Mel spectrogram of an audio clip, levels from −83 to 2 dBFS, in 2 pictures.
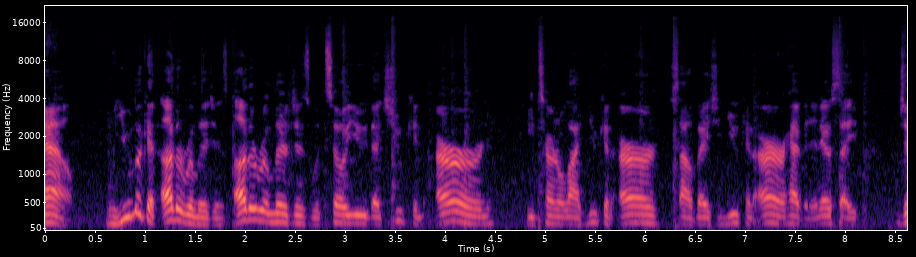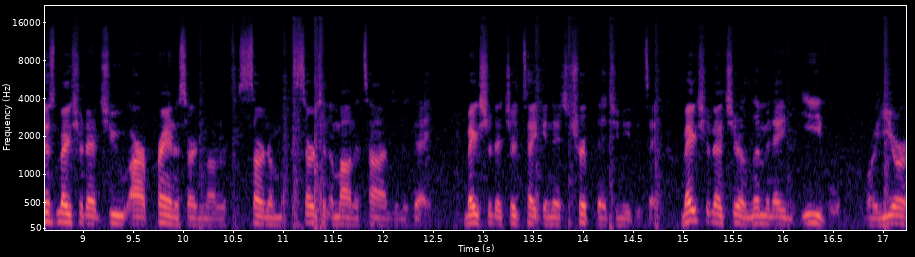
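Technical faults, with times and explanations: Throughout, noise suppressor artifacts: the background drops by about 18 dB between phrases and returns under the speech.
0.25–1.83 s, 2.45–7.76 s, 8.52–15.51 s, 16.09–16.9 s, speech cut by the noise suppressor: soft consonants and word endings are treated as noise and dip by about 13 to 19 dB. They sound swallowed. The longest losses, roughly a second and a half in total, fall in 8.52–15.51 s.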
